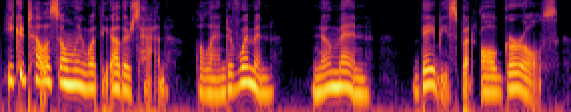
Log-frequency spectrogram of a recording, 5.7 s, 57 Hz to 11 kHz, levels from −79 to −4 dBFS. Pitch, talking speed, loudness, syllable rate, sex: 175 Hz, 170 wpm, -18 LUFS, 5.2 syllables/s, female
